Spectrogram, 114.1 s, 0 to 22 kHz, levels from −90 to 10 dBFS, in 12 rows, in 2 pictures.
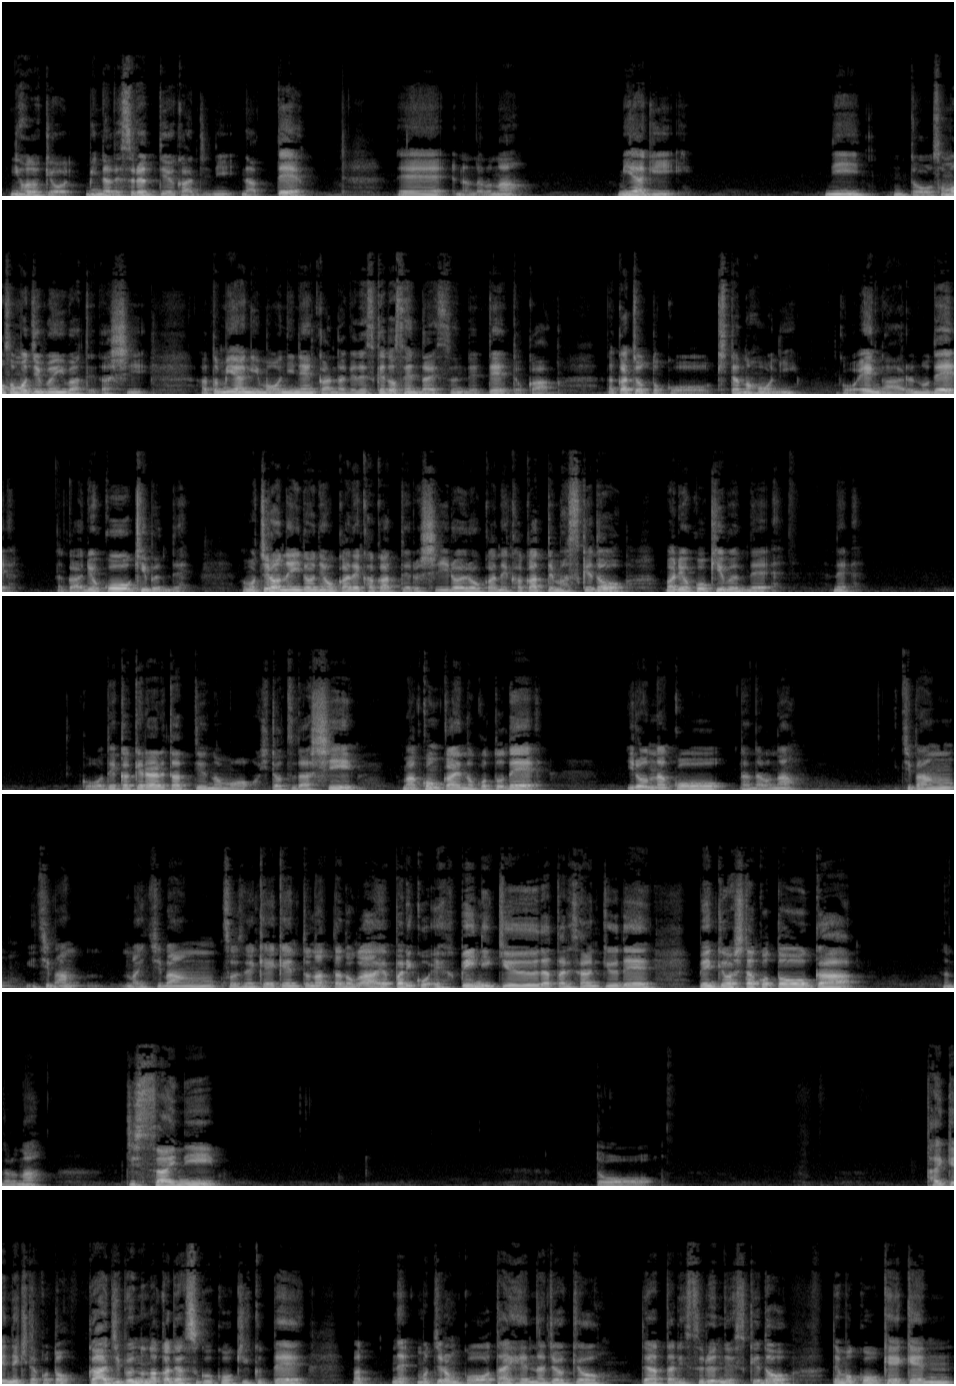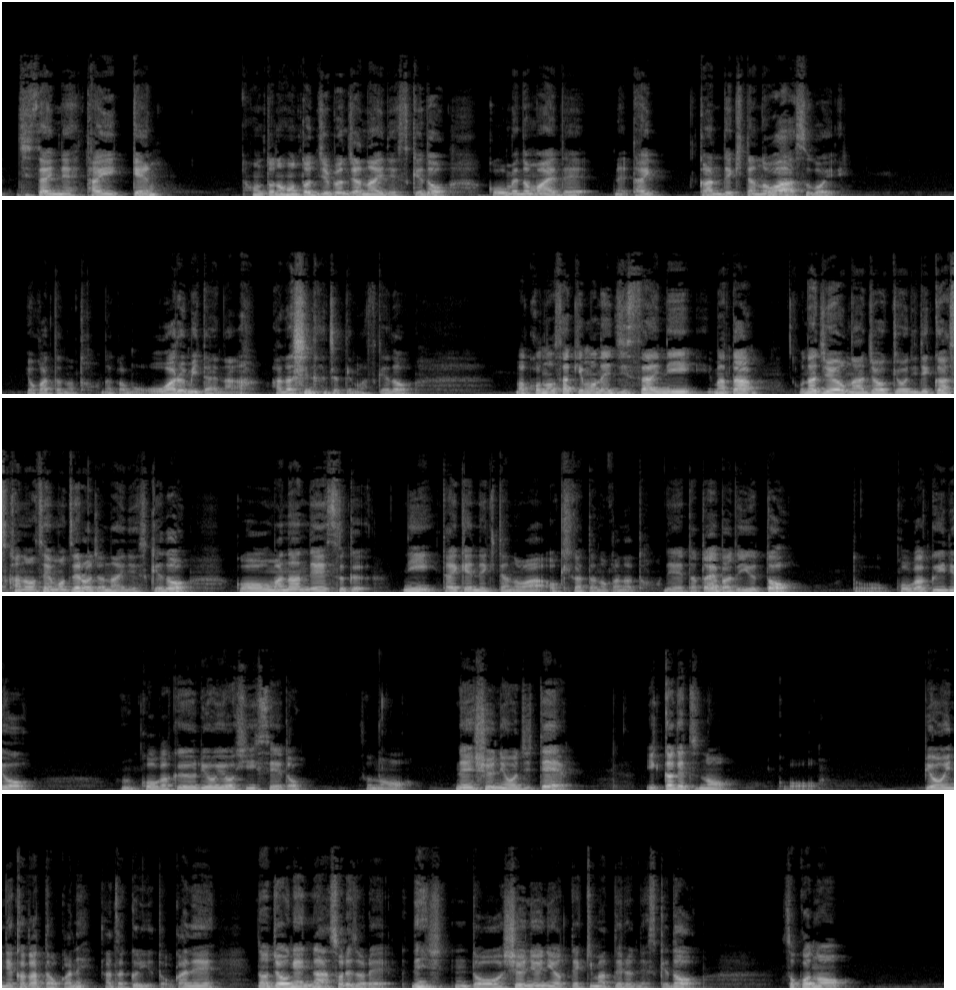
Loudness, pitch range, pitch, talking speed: -30 LUFS, 120-160 Hz, 140 Hz, 245 characters per minute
